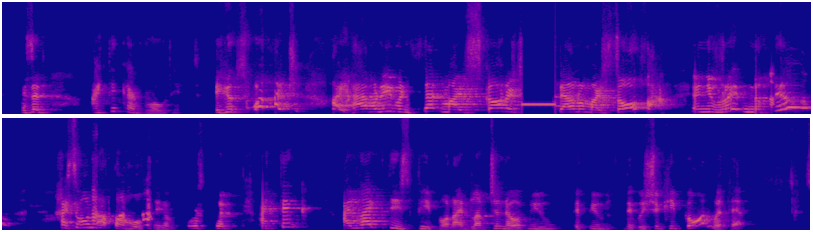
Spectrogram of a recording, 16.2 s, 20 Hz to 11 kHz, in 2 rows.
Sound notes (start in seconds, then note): 5.1 beep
